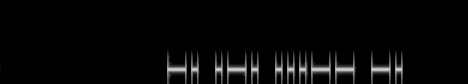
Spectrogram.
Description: Morse code, heard as a keyed tone, about 20 wpm, 700 Hz. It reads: NR3N
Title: Call Signs Repeated 3x - 20wpm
